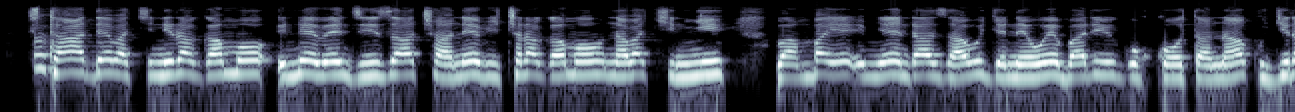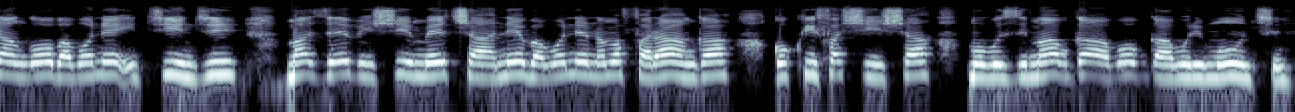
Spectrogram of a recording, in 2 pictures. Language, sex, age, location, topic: Kinyarwanda, female, 25-35, Musanze, government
